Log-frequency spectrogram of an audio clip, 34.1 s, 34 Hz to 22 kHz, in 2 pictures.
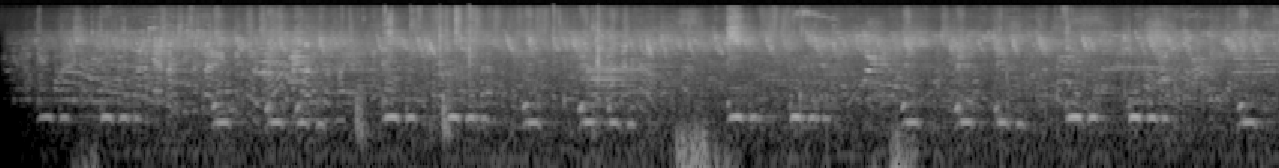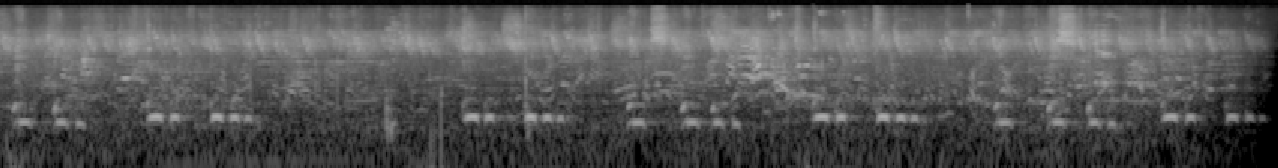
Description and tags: Calao Terrestre 03
Song of two males of Southern Ground Hornbill (Calao terrrestre, scientific name: Bucorvus leadbeateri), and ambient sounds of the zoo.
Spain, Barcelona, Calao, animals, birds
